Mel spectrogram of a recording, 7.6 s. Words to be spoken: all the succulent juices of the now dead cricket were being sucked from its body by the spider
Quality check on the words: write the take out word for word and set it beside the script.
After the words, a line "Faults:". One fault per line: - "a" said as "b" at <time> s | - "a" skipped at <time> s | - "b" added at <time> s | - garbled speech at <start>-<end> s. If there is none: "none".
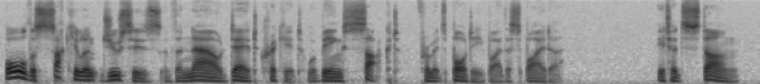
all the succulent juices of the now dead cricket were being sucked from its body by the spider it had stung
Faults:
- "it had stung" added at 6.6 s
